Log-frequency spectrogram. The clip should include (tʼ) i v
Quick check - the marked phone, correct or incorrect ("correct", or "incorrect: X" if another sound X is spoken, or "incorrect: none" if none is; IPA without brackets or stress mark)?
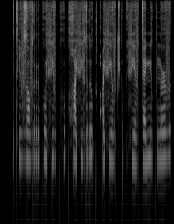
correct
